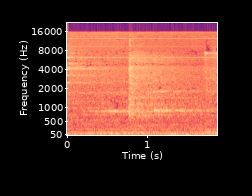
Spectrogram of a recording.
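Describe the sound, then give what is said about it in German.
A tram pulls out of its depot with a steady low rumble and faint tonal whine, broken by one sharp metallic bang of the track switches under the car as the driver pushes them his way, then a softer second knock. No one speaks. “Also das sind jetzt, was ist geknallt, sind die Weichen unterm Wagen die ich jetzt in meine Richtung schiebe.”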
